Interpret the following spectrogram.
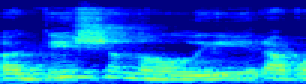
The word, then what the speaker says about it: additionally: 우리 additionally라고 할 때는 에 아니고 additionally라고 발음해주고 그 다음에 a picnic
